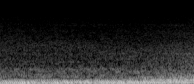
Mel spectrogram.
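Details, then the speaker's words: C5 Corvette V8 after rebuild and intake top taken apart again, running about 30 minutes, at operating temperature, a few bubbles still in coolant reservoir: brief rev, deep even rumble, no knocks, misses or squeals; running great. "yeah the car has been running for about 30 minutes now it is up to temperature we're still getting a few bubbles out of the uh out of the reservoir there but I'm about ready to go home I'm going to call it car is running great"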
